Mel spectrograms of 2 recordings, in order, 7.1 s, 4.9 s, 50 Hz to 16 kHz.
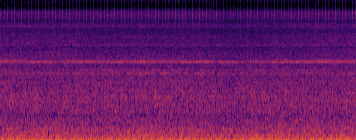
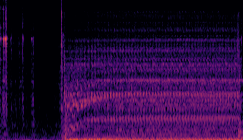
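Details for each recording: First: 1985 BMW 635 CSI with intermittent no-start/running problem, first start after ground wire work: smooth, even idle in neutral, steady low rumble, no misses or knocks; sounds pretty good, ground wires seem to have helped. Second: 1985 BMW 635 CSI, hot restart after a drive to church and back: silence then long crank before catching into a deep, lumpy rumble; intermittent hard start returned, owner suspects cold start valve or airflow meter, unconfirmed.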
